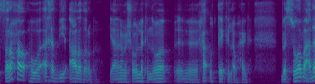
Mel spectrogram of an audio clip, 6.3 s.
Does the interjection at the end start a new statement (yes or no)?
no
